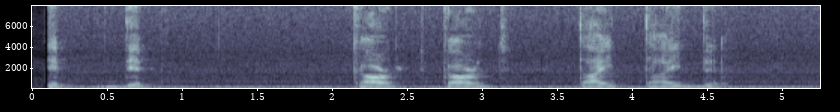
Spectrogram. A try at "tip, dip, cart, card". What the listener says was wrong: Yeah, you can work on the T. So you have tip, dip, cart, card, tight, tide, train, drain, fat, fad.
